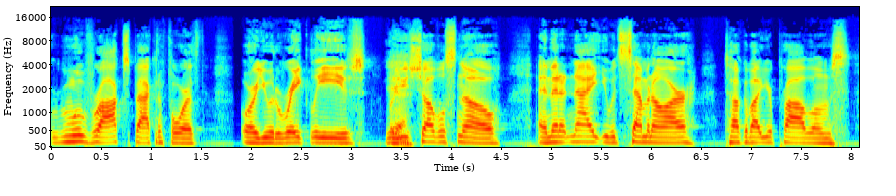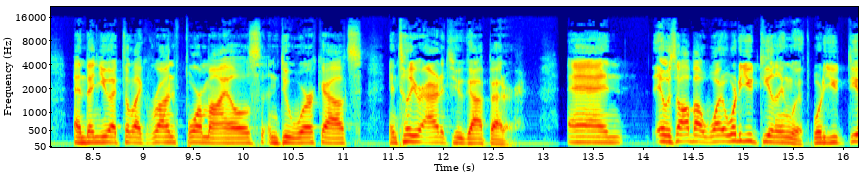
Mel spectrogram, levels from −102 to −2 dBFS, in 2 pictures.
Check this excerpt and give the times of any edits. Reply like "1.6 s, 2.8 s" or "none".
none

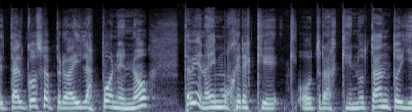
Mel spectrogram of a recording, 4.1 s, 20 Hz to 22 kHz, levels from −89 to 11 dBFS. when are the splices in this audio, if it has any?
1.8 s, 2.9 s

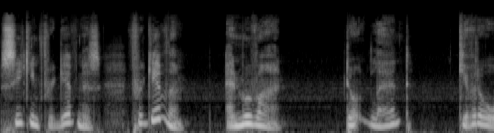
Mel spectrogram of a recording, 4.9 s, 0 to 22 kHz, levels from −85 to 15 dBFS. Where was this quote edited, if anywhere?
3.3 s

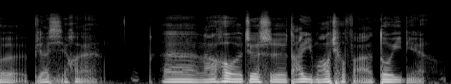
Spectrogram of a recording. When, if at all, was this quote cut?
1.5 s

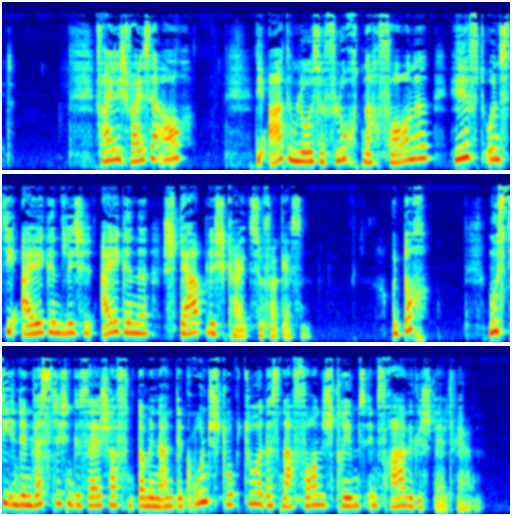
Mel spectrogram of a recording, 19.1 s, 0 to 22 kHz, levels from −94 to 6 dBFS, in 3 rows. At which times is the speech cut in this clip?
none

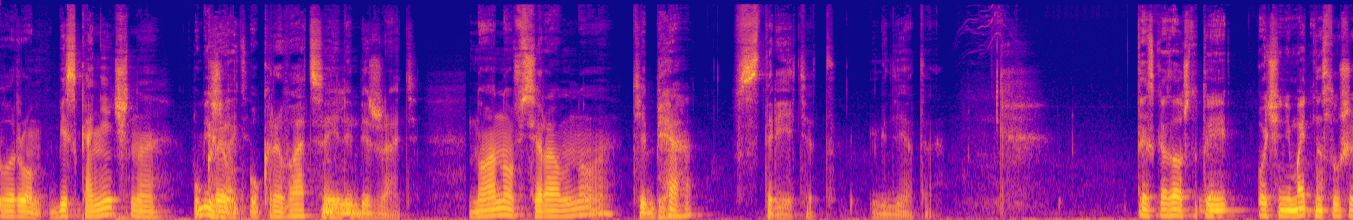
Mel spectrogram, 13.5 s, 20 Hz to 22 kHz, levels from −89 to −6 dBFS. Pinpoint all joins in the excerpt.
4.7 s, 6.2 s

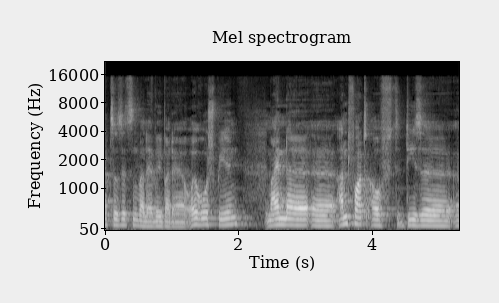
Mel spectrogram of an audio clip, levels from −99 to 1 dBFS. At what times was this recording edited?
2.4 s

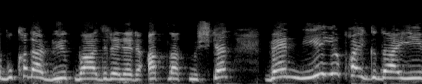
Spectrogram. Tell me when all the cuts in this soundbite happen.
none

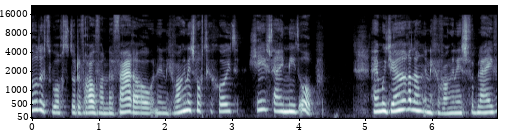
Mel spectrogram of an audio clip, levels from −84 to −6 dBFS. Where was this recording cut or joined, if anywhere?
3.2 s

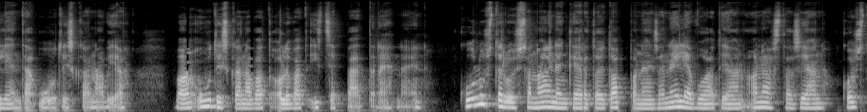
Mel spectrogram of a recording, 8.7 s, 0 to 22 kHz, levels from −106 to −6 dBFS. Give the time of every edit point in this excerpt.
none

